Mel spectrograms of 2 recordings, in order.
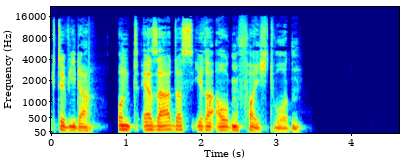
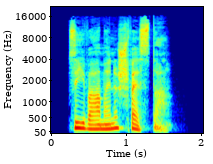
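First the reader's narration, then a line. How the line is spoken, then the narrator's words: Calm reply. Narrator (German): entgegnete sie ruhig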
